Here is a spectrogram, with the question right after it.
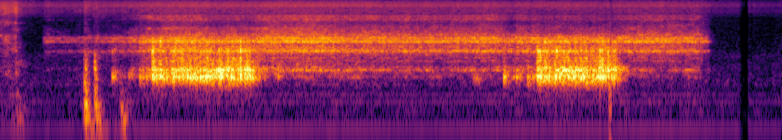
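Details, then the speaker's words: Crackles, formerly called rales, in a lung auscultation teaching recording: discontinuous, discrete sounds mainly during inspiration, as seen in pneumonia and pulmonary edema. Two noisy breaths with fine inspiratory crackling. "los crepitantes que anteriormente se llamaban estertores son ruidos que se que se escucha más que todo durante la inspiración y pueden ser discontinuos y discretos estos pueden estar presentes en neumonía y en un edema de pulmón"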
